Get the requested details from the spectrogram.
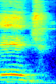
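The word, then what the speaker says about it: edge: इसका उच्चारण क्या होगा, एज।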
